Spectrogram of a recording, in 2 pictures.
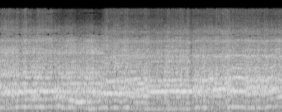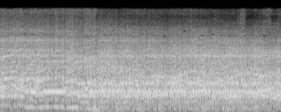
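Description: A man's voice in melodic Quran recitation through a microphone, holding long, wavering notes that fall away about five and a half seconds in. Then many voices in the audience call out in approval.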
